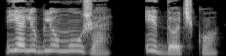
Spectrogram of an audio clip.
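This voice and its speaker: A young woman narrating a first-person fantasy romance audiobook, lively and expressive, light and teasing in dialogue. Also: high-pitched, measured pace, no echo, studio quality.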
